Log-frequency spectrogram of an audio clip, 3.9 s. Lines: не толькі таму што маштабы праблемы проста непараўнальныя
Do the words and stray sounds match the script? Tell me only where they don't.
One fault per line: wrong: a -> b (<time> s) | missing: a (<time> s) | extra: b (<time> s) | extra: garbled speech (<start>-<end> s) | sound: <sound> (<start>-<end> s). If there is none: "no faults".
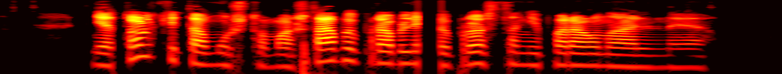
sound: dropout (2.1-2.2 s)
